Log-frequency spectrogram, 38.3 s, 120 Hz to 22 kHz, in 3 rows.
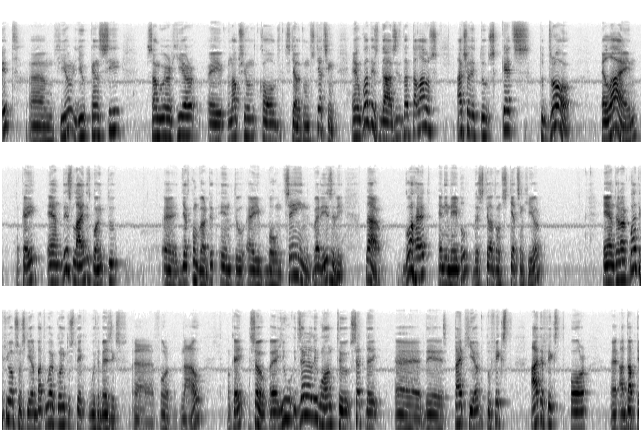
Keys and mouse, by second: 4.5-8.1 drag, 8.1-19.9 middle drag, 19.9-38.3 drag.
